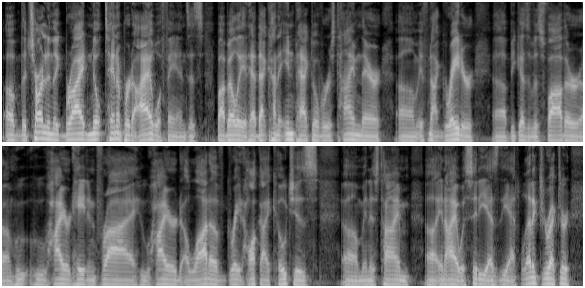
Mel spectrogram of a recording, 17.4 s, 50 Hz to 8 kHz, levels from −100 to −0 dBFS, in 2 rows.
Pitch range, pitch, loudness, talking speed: 90-105 Hz, 95 Hz, -27 LUFS, 195 wpm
